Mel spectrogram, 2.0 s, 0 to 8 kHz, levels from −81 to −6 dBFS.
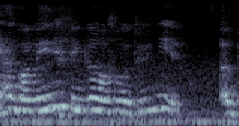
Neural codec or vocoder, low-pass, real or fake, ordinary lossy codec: none; 7.2 kHz; real; none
